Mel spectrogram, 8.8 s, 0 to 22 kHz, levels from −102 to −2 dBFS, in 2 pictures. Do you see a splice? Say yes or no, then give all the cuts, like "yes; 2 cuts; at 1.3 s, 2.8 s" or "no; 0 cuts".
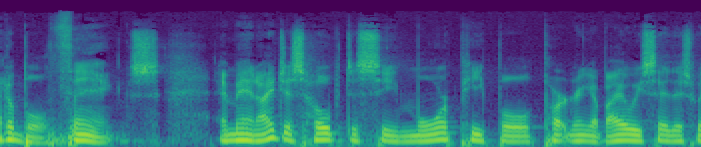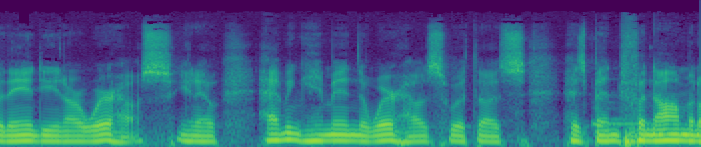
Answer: no; 0 cuts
